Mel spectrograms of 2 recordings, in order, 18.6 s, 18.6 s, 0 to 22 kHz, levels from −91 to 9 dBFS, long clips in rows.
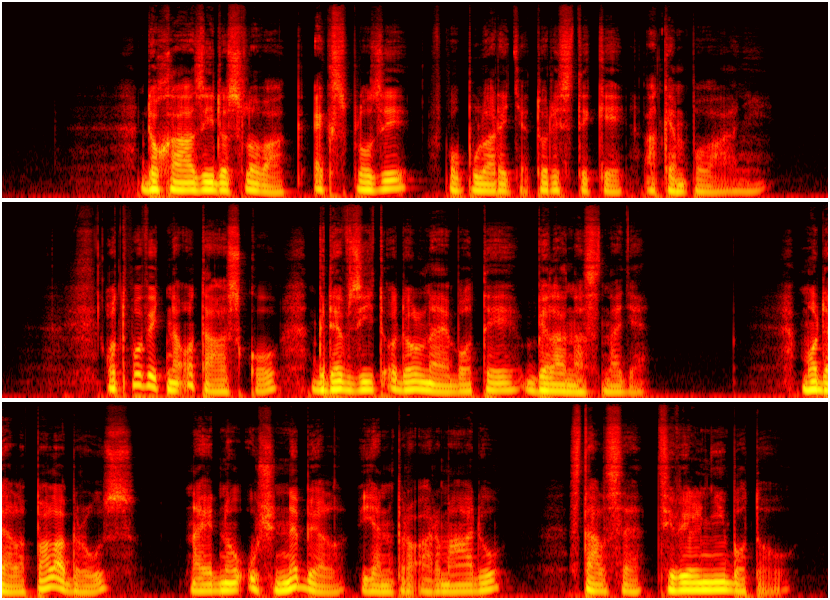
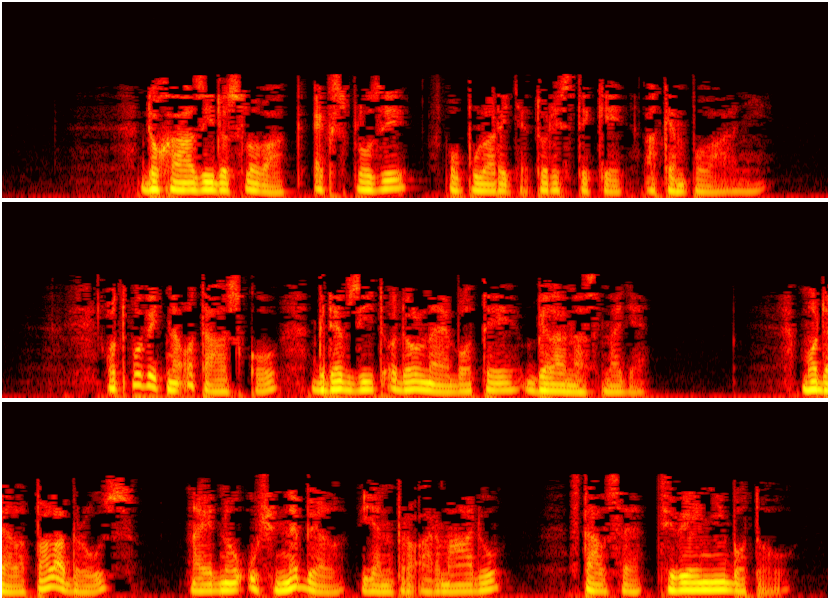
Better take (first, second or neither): first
